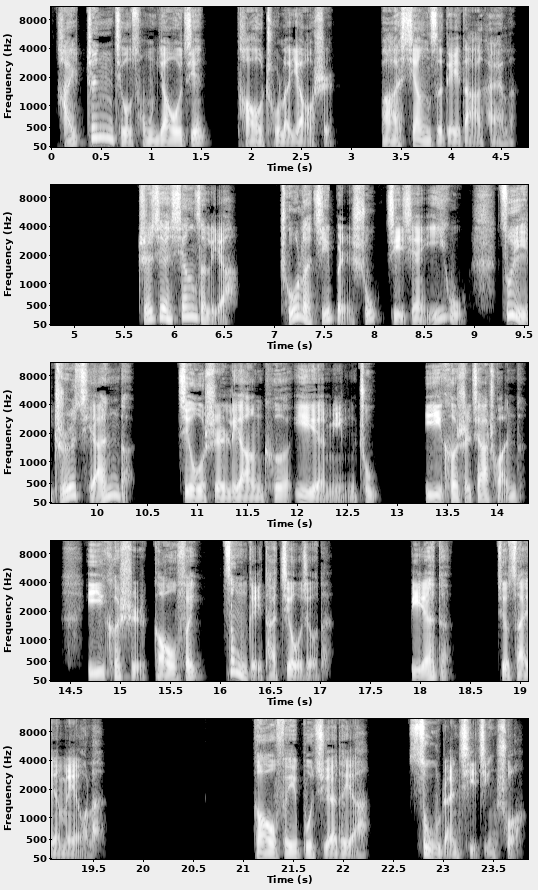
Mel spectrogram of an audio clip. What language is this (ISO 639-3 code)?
zho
